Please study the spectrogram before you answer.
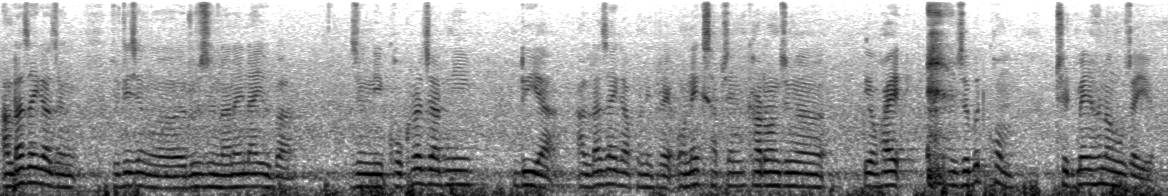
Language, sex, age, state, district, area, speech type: Bodo, male, 30-45, Assam, Kokrajhar, rural, spontaneous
